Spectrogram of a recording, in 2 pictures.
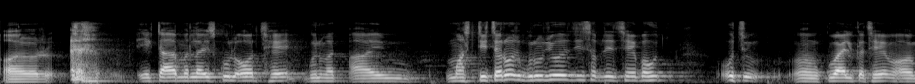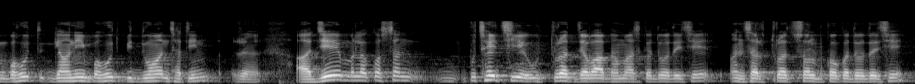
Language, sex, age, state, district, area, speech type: Maithili, male, 18-30, Bihar, Saharsa, rural, spontaneous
